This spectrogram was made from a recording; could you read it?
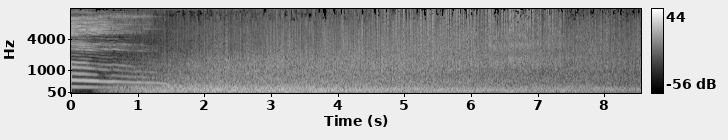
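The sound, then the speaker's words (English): Five rocket sleds launching into the air at the start of a race: a brief whine drops in pitch, then gives way to a loud, steady, rushing roar of thrust that holds for several seconds and eases slightly at the end. No voices. “Five rockets burst into the air, and they were just specks in the sky within seconds.”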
